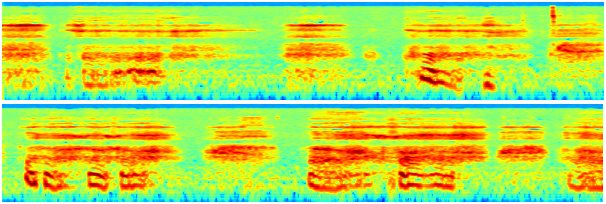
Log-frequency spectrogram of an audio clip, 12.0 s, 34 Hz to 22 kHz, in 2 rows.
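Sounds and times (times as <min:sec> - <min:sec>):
person breathing loudly: 0:01.7 - 0:08.8, 0:09.5 - 0:12.0.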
